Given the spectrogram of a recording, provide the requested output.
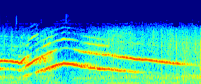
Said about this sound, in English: there's a police car coming up.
